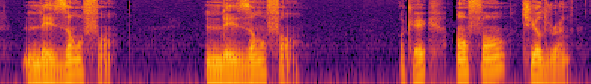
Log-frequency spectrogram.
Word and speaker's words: enfants: So you should make the little link. Les enfants.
